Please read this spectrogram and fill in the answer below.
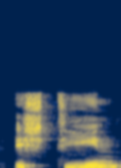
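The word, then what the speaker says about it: ϣⲑⲏⲛ: يبقى لو جه قبله شاي او سيما بننطقه ت. زي كلمة اشتين.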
